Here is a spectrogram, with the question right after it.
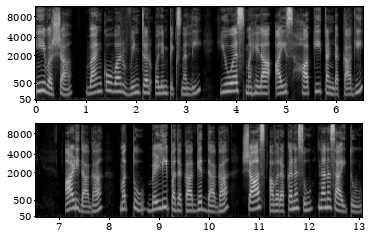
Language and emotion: Kannada, neutral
